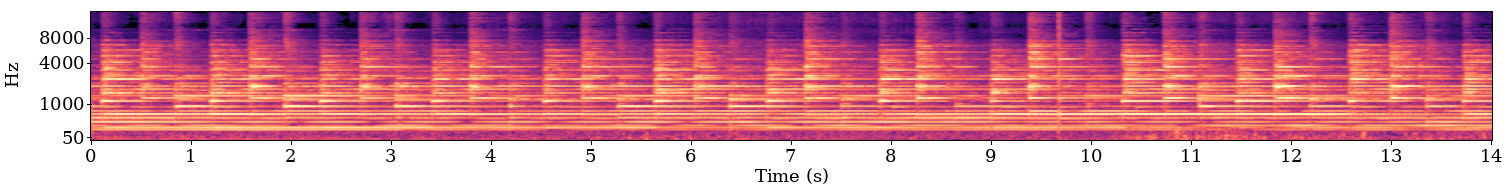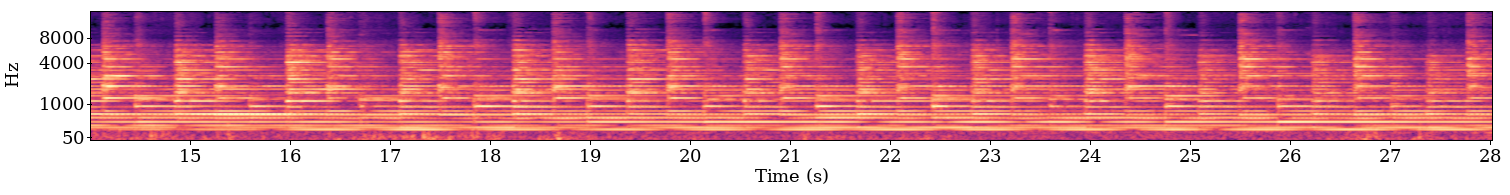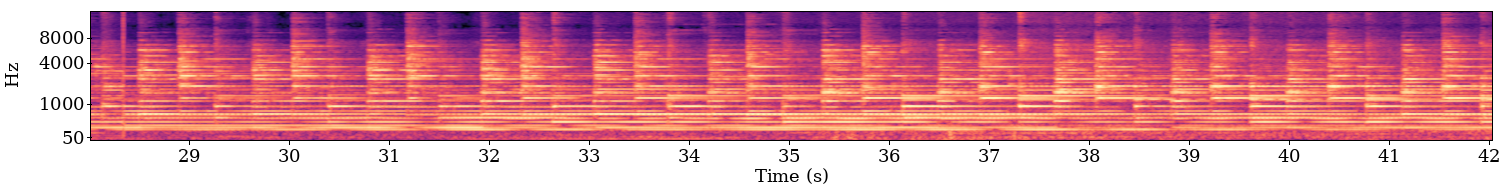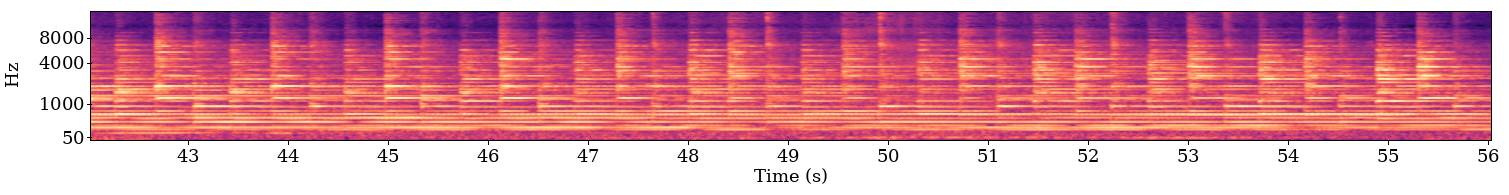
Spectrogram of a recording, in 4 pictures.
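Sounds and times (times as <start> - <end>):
large bells ringing: 0.0 - 56.0.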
